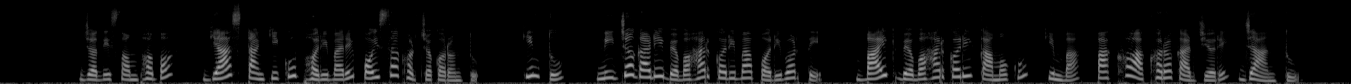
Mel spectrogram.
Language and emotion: Odia, neutral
